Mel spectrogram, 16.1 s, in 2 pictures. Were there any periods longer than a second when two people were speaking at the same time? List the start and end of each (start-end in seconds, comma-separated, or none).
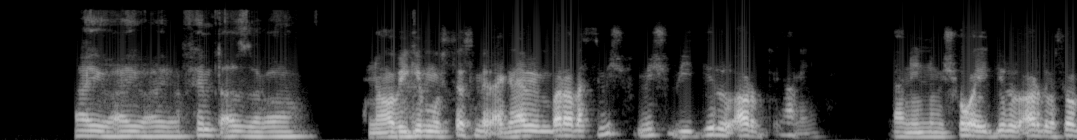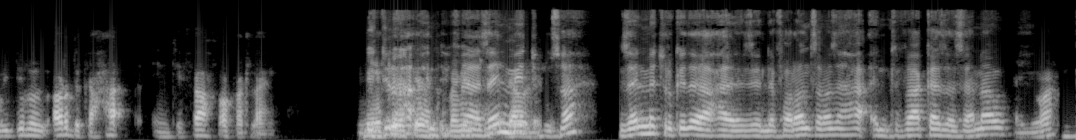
10.8-12.1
